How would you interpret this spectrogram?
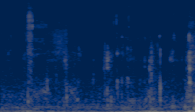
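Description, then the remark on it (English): Chewing and biting on chicken from Kismet in LA, wet crunchy mouth sounds repeating irregularly right against the microphone, with no talking. “Why don't I chew into the microphone?”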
